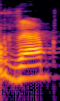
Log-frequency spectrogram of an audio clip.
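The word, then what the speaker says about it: wrapped: इसमें देखें कि डब्ल्यू से शुरू हो रहा है, लेकिन डब्ल्यू साइलेंट है, इसलिए इसको रैप्ड पढ़ा जाता है।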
